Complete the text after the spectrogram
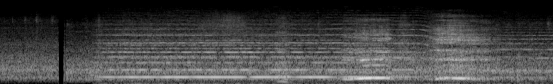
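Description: A man lets out a long, drawn-out groan.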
